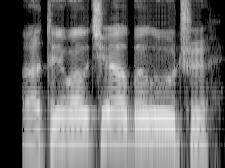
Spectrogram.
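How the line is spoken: Sharp barked retort. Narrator (Russian): рявкнул в ответ Сишк

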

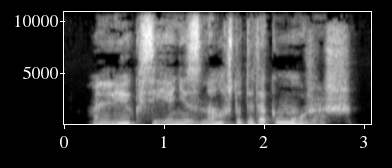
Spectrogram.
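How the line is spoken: Whistling whisper. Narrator (Russian): прошептал свистящим шепотом

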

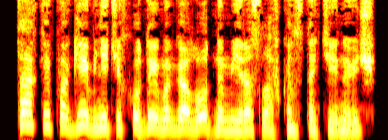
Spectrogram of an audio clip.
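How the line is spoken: Heavy sigh. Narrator (Russian): тяжело вздохнула Евгения

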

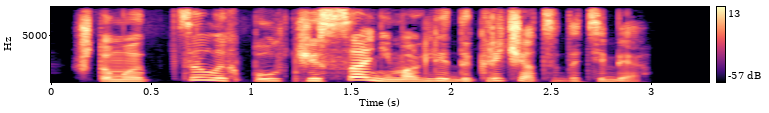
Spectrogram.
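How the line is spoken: Angry reply. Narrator (Russian): сердито ответил страж ворот

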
